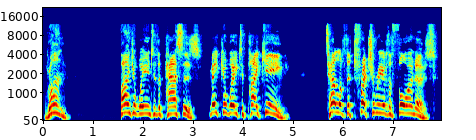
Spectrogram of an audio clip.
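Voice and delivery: high, urgent shouted warning; acolytes screaming. Acted. Acolytes screaming at the children to run, frantic. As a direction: yell at the children to flee. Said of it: "screaming to the children".

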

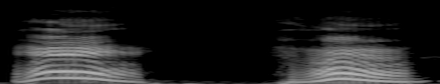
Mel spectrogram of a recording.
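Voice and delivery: rolling r like a purring cat; rolled r trill. Shown as a demonstration. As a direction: trill the r like a kitty. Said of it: "Like a kitty cat".

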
